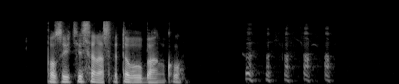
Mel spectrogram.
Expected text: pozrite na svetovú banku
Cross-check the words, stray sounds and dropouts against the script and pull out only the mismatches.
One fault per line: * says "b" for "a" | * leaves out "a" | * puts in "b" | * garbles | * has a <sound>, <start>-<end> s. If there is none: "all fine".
* puts in "sa"
* has a laugh, 2.4-3.4 s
